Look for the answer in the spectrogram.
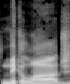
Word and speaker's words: Nicolaj: um, and so uh, apparently it's is it pr- pronounced Nicolaj? You have to you do the J and everything. I don't know. – I, I do. Um, uh, yeah, you do the J.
